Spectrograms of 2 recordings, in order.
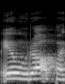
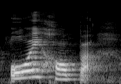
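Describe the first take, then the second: First: The first syllable sounds like 'eh-oo'. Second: The first syllable sounds like 'oy'. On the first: The speaker calls it wrong. "você não vai falar eu, Europa, que nem no português" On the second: The speaker calls it right. "ele vai ficar com som de OI"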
